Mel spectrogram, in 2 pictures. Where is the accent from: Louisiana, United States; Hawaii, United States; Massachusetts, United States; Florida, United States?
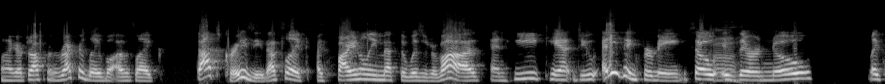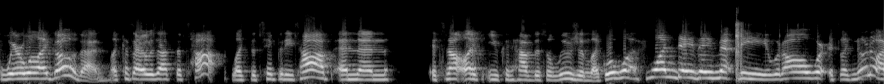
Florida, United States; South; I grew up in South Florida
